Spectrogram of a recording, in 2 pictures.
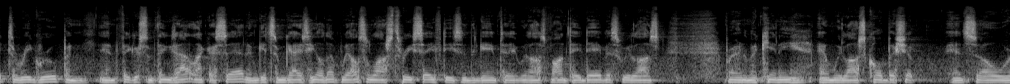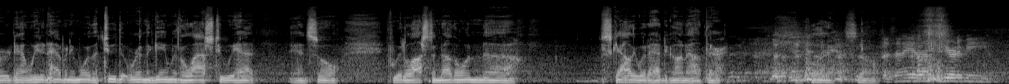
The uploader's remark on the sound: Postgame Press Conference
